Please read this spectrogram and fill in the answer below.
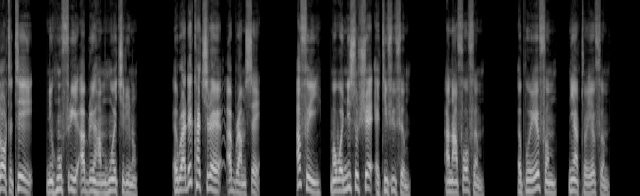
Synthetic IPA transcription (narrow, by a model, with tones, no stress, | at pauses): lɔ˦tʰɪ˨tʰɪ˦ | nɪ̃˨ɦʊ̃˦fi˦ɾi˦ʔa˦bɾa˨ɦã˨mɦʊ̃˦æ˦t͡ɕʰi˨ɾi˨nʊ̃˦ | æ˨wu˨ɾa˨dɪ˦kʰa˦t͡ɕʰɪ˨ɾɛ˦a˦bɾã˨msɛ˦ | a˦fe˨i˨ | mã˨wɔ˨nɪ̃˦sʊ˦ɕᶣɛ˦ʔæ˨tʰi˦fi˦fæ̃˨m | a˨nã˨fʊ˦ɔ˦fɛ̃˨m | æ˨pʰu˨jɛ˦fæ̃˨m | nɪ̃˦a˨tʰɔ˨ɛ˦fæ̃˨m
